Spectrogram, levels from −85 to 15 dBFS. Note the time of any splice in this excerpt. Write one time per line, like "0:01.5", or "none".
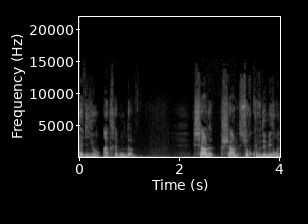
0:00.9
0:02.8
